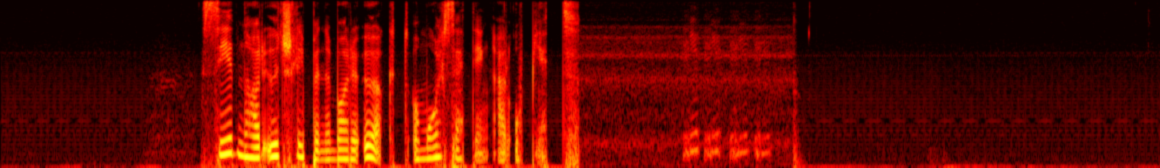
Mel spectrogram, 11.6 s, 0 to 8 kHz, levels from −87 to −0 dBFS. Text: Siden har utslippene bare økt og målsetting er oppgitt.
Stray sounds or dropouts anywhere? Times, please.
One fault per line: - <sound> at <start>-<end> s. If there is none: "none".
- laugh at 6.8-7.7 s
